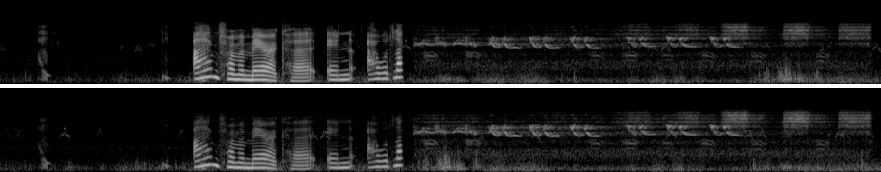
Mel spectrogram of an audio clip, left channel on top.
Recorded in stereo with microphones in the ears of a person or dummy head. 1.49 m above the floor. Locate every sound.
0.4 s tape being pulled: 50° left (ahead or behind)
1.9 s a woman speaking: 65° left (ahead or behind)
4.1 s a bird: 5° right (ahead or behind)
